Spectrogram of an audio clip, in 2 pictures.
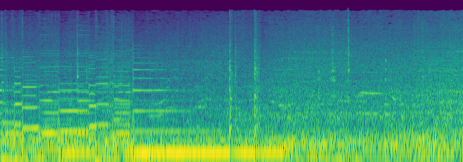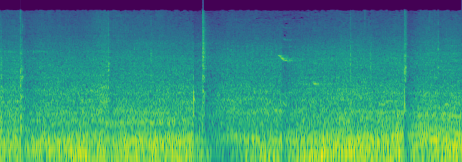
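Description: A can lid is pried open with a metal opener.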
